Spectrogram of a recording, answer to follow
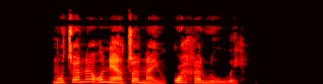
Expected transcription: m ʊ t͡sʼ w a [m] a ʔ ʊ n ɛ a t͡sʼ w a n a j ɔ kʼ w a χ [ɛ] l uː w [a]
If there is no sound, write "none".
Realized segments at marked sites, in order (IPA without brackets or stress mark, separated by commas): n, a, ɛ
